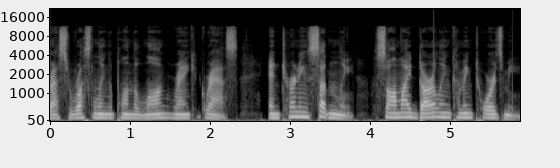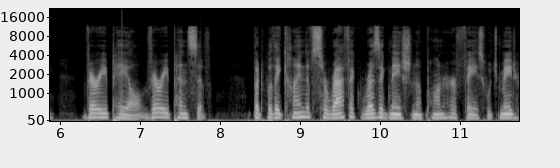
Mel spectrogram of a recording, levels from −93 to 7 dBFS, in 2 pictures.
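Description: Small skips fall at 1.82, 3.79, 4.79, 5.77, 6.77 and 7.76 s. This is overlap between stream segments. The 1 s segments have overlapping time stamps. The player trims 6 to 19 milliseconds of real speech. The waveform jumps, so each is a tiny skip.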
